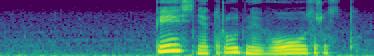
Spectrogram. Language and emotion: Russian, sad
